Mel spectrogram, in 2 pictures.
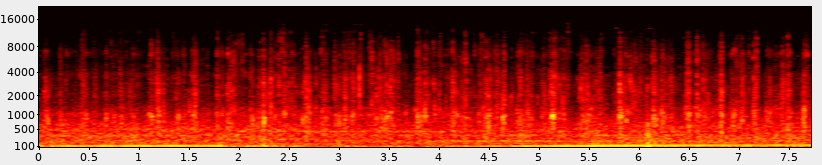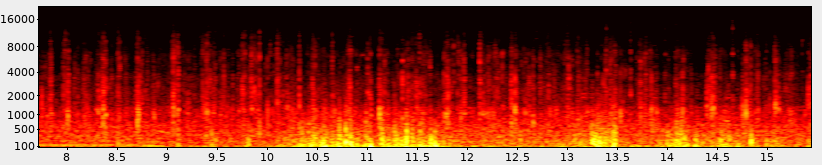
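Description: Hooves of a column of horses clip-clopping at a walk on an asphalt road, many overlapping hoofbeats. A louder low rumble comes up about two-thirds of the way through.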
